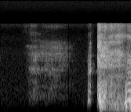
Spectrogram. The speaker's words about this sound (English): Both of us coughing. It's the weather.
